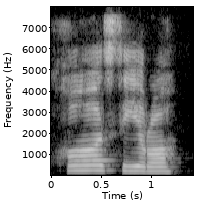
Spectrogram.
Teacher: را پھر ہیوی ہوگا کیونکہ اس پہ فتحہ ہے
